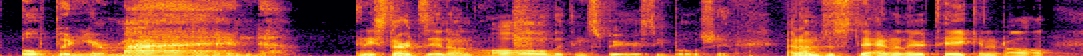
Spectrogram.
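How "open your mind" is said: play-acted irritated, aggressive, "mind" drawn out. Retelling a confrontation with an aggressive man: imitating an angry man. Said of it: "He turns with his angry face on".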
